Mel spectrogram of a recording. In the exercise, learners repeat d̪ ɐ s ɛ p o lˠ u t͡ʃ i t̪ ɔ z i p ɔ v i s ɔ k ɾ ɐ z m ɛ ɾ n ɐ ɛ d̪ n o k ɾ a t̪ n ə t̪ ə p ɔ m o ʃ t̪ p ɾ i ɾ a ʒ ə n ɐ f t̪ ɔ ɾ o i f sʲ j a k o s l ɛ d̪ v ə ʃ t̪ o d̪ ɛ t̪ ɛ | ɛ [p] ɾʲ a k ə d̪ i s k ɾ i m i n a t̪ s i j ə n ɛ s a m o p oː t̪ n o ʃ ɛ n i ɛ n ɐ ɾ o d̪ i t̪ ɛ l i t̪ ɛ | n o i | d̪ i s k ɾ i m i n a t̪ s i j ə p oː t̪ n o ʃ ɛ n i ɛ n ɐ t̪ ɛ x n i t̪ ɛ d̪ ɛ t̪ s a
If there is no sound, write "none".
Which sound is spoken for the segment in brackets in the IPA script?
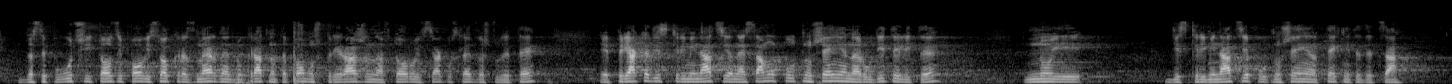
p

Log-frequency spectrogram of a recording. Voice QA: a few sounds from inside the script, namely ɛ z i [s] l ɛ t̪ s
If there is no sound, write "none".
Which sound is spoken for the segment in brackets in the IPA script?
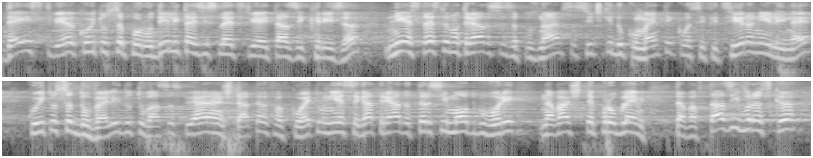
s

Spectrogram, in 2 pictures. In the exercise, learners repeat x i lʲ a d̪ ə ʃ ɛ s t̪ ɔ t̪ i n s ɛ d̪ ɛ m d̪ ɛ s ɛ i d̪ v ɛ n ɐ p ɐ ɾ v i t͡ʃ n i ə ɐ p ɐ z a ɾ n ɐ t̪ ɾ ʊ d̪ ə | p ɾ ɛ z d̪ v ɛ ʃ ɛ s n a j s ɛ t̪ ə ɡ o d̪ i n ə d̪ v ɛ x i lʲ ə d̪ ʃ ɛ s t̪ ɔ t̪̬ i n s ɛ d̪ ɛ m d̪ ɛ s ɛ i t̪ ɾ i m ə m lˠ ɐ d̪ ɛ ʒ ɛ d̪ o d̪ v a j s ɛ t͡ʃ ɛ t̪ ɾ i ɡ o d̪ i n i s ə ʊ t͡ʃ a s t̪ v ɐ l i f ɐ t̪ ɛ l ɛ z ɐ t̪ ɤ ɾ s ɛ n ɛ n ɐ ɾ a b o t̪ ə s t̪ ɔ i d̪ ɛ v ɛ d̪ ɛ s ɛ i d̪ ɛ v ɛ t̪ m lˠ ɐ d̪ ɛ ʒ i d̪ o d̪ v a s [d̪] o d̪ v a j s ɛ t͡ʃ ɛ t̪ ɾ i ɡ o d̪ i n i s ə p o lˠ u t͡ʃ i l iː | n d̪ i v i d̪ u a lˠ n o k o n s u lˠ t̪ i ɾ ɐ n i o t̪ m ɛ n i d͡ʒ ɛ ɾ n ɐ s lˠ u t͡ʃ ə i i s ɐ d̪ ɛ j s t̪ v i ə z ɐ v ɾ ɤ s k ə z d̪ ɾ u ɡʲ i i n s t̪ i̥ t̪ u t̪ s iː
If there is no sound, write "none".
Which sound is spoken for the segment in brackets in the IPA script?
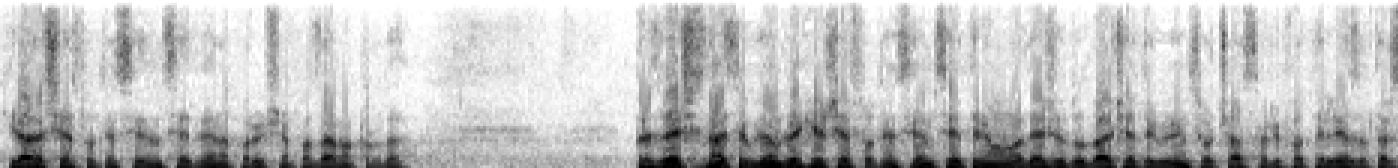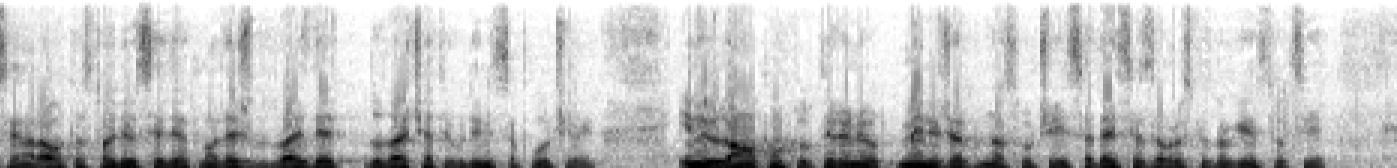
d̪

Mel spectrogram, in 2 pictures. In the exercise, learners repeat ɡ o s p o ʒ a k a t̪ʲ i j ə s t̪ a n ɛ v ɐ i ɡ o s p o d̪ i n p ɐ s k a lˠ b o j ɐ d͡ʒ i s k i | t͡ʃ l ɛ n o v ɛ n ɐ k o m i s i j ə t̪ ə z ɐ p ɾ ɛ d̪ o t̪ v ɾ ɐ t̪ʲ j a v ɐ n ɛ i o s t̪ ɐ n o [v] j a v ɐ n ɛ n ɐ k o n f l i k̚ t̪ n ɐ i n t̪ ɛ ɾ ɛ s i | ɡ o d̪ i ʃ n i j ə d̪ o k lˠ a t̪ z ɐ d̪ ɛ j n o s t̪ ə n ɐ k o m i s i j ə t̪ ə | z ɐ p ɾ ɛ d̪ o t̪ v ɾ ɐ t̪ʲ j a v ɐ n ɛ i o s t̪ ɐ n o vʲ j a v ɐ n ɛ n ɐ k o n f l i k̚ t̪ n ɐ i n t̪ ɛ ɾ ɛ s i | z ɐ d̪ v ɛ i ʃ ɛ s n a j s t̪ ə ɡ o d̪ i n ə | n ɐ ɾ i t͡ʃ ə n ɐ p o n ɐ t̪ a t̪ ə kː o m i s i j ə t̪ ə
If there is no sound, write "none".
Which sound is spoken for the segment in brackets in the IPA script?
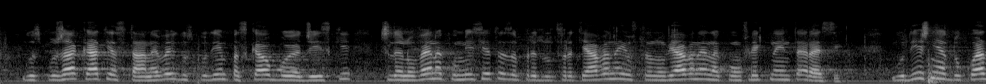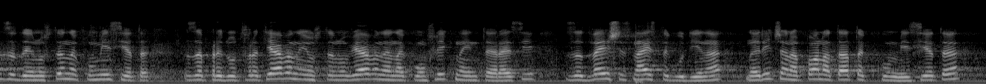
v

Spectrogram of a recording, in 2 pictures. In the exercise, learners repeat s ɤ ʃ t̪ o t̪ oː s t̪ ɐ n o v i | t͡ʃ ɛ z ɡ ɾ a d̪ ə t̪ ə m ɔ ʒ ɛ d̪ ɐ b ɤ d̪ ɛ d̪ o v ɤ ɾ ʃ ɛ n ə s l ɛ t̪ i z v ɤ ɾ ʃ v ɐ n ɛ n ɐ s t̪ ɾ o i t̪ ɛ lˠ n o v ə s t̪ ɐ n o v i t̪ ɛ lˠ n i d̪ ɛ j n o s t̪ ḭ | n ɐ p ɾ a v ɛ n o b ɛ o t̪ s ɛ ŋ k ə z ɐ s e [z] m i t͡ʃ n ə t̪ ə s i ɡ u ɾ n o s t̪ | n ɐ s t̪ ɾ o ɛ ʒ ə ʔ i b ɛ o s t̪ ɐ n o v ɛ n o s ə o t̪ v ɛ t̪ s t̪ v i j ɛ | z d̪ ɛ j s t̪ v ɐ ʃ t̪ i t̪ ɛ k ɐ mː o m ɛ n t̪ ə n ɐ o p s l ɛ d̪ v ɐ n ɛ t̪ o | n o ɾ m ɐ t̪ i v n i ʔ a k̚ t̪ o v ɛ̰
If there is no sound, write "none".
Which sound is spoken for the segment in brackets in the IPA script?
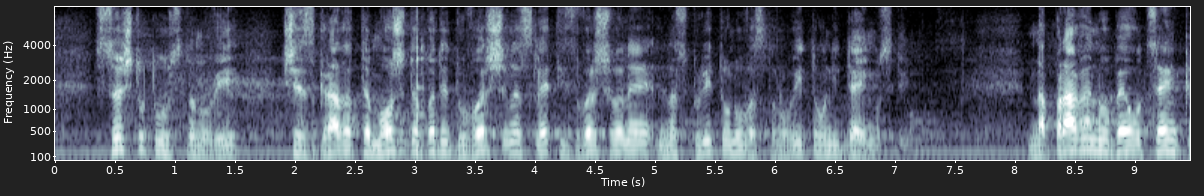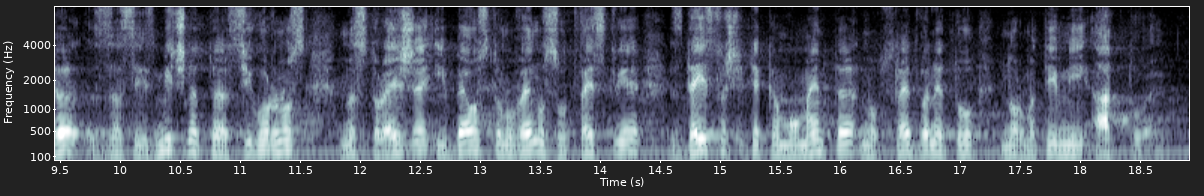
z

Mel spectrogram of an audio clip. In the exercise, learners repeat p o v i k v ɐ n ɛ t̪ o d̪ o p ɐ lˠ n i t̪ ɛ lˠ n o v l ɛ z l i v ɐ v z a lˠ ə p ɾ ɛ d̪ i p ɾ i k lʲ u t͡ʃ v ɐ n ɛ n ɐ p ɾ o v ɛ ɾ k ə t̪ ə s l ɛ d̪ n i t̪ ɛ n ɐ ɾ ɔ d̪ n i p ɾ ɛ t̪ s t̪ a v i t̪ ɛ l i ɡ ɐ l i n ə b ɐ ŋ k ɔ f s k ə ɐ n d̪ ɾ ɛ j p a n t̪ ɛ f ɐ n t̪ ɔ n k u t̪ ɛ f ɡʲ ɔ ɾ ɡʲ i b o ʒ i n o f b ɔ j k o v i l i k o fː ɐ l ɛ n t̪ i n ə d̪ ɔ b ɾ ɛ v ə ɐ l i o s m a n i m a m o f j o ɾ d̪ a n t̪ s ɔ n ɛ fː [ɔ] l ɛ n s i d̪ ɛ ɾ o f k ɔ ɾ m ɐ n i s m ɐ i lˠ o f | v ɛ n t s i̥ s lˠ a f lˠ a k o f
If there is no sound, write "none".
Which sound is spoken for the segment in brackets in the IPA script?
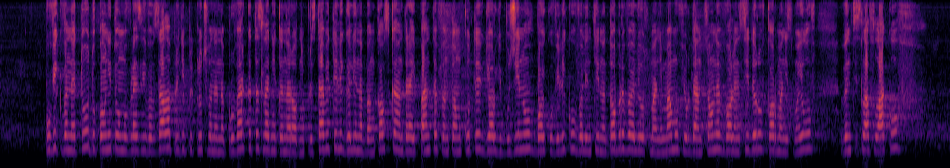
ɔ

